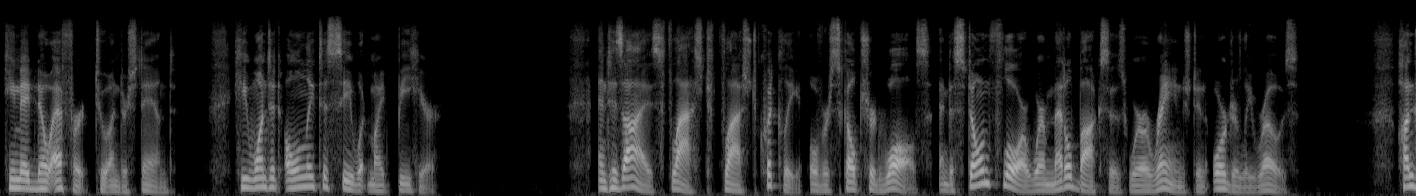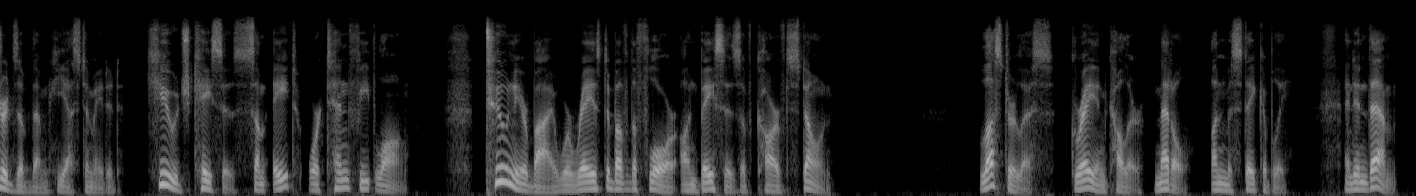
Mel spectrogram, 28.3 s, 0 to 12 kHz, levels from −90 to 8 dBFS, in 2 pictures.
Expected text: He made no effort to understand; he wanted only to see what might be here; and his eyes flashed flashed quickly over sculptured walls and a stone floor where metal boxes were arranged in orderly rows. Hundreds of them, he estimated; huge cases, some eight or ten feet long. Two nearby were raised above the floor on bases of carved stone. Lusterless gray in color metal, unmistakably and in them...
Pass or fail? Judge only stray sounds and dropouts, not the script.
pass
